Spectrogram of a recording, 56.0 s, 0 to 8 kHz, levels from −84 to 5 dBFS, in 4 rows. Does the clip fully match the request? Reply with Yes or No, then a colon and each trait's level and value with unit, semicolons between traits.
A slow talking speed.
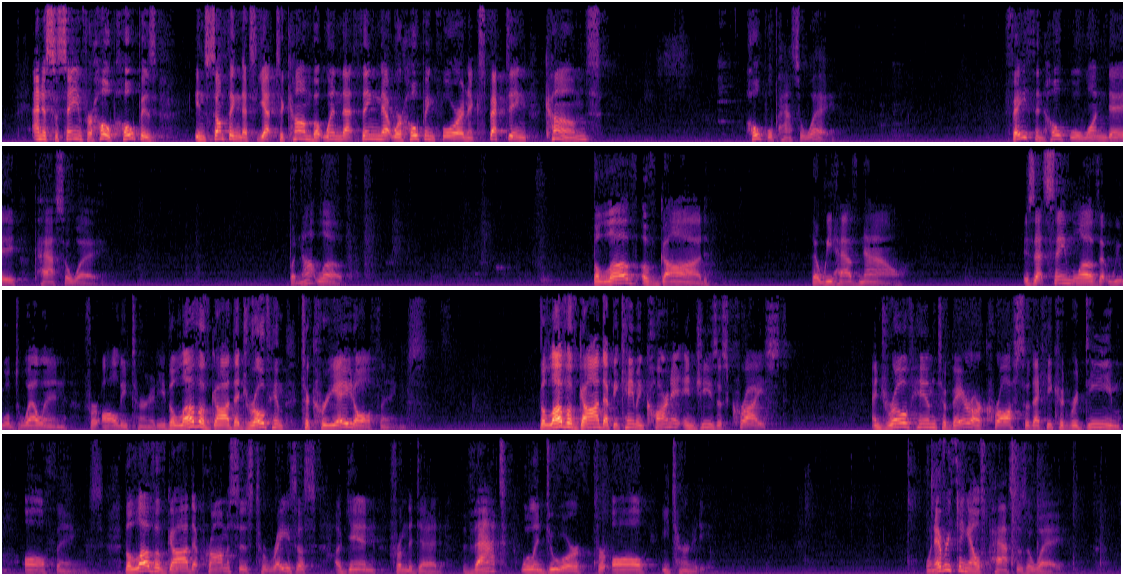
Yes: slow, 125 wpm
